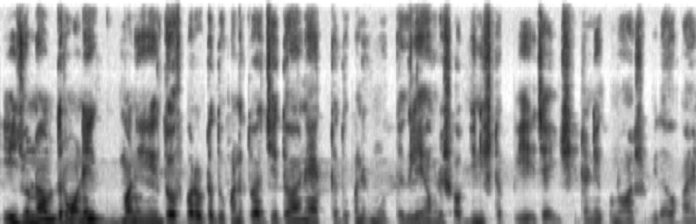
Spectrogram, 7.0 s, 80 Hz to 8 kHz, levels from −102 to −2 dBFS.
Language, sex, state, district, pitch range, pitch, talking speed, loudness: Bengali, male, West Bengal, Kolkata, 115-135 Hz, 120 Hz, 225 wpm, -20 LUFS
